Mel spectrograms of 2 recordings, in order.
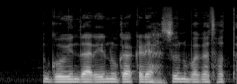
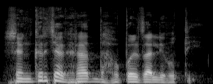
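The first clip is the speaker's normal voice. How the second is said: plain reading voice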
